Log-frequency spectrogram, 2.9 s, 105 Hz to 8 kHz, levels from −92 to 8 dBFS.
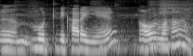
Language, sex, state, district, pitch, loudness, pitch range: Hindi, female, Odisha, Malkangiri, 185 Hz, -20 LUFS, 175-200 Hz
